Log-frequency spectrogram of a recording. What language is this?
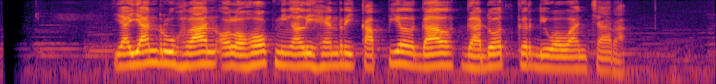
Sundanese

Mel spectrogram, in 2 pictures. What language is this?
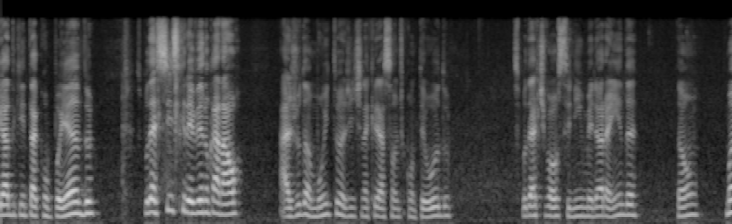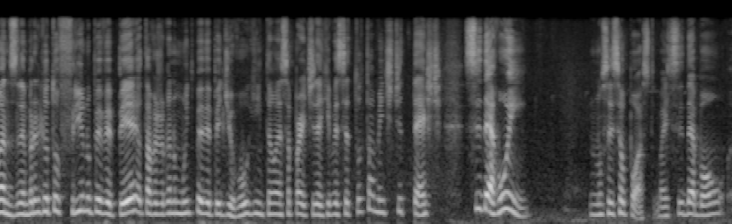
Portuguese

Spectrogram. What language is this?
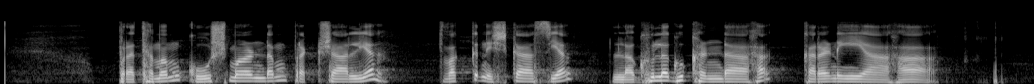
Sanskrit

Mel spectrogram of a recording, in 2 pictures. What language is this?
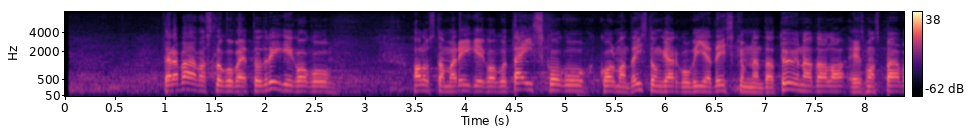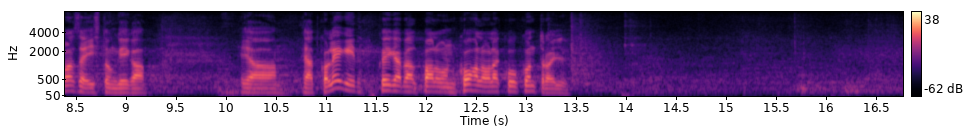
Estonian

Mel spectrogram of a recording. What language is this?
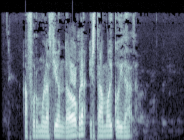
Galician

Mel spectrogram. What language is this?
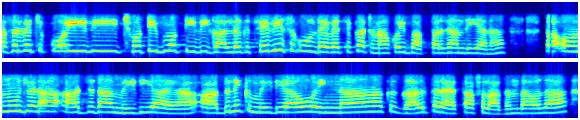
Punjabi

